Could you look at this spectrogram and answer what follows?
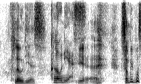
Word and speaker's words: Claudius: How do you pronounce the last name? Claudius.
